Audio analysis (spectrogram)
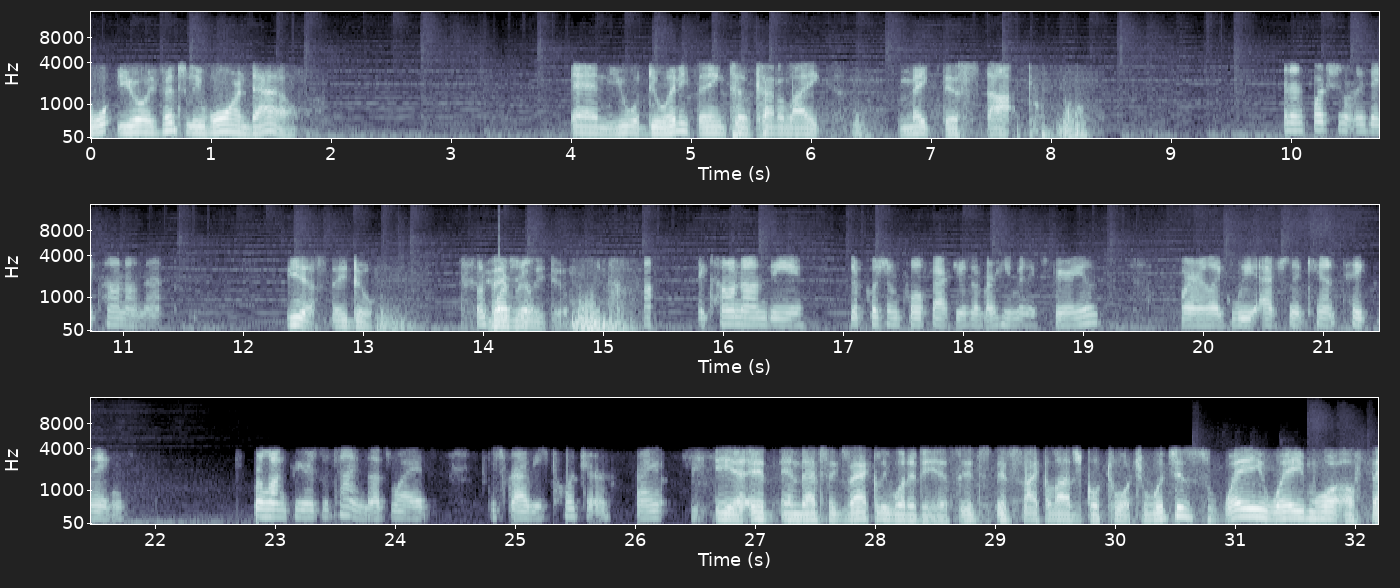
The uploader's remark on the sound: Here today we have him on the line with us calling in from Pendleton Correctional Facility.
